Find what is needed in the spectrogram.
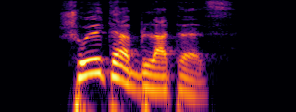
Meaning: genitive singular of Schulterblatt
- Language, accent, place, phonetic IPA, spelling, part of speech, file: German, Germany, Berlin, [ˈʃʊltɐˌblatəs], Schulterblattes, noun, De-Schulterblattes.ogg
